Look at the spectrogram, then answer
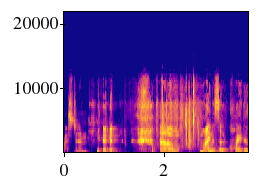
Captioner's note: laughs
